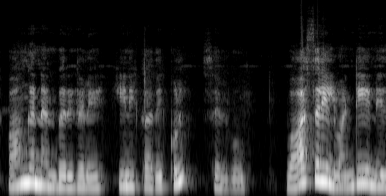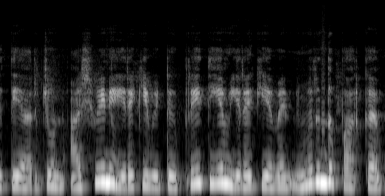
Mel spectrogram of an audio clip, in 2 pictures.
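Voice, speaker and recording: A woman reading a scripted audio novel in an even, expressive voice. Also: mid-range voice. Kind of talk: scripted story narration. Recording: dull lo-fi recording.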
